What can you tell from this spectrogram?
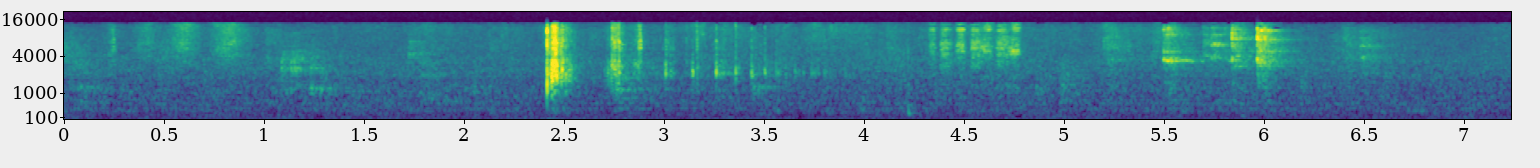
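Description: Felt-tip marker drawing on paper: short scratchy strokes, some in a quick run, with one sharp click about two and a half seconds in, the loudest sound.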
